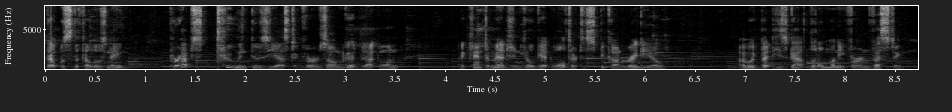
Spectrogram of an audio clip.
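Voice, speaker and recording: Mr. Davis, a man playing a courtly, deep-voiced 1920s gentleman. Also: lively intonation, fast talker. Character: genteel, long-winded 1920s gentleman host. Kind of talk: 1920s period audio drama. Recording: music playing behind.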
